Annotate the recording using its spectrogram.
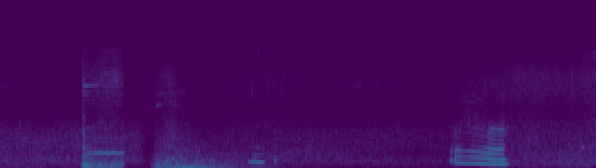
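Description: Soft electronic chimes sound.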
